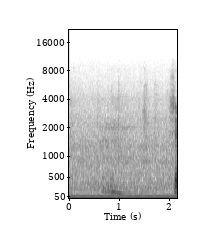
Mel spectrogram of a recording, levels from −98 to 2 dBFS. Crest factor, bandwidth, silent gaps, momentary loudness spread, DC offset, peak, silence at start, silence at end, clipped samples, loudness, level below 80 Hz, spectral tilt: 26 dB; 11 kHz; none; 8 LU; 2%; -10 dBFS; 0 s; 0 s; under 0.1%; -45 LUFS; -56 dBFS; -7 dB/octave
